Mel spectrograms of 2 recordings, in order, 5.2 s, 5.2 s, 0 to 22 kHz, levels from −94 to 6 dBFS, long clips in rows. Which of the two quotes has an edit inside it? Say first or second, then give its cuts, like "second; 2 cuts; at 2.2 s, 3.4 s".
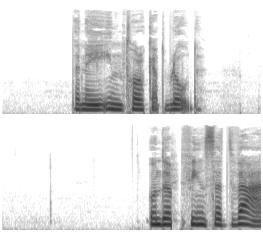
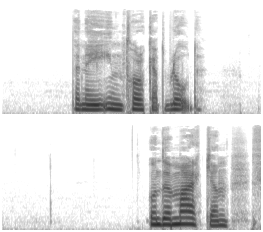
first; 1 cut; at 4.3 s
